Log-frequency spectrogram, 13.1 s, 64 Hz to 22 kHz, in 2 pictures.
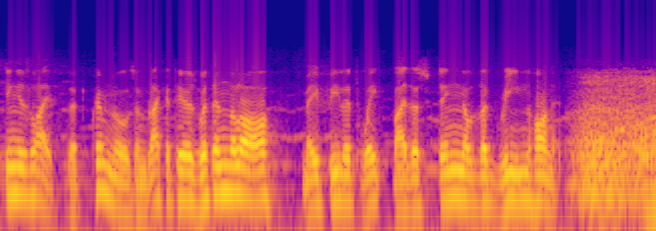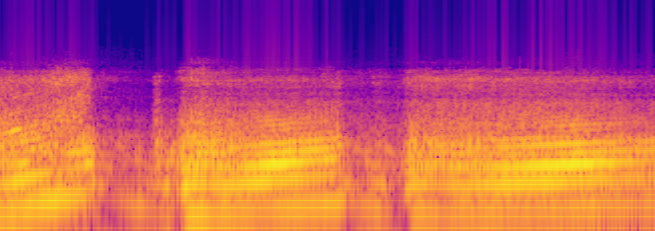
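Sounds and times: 
speech: 0.0s - 6.1s
car engine revving as it races off: 5.6s - 13.0s.

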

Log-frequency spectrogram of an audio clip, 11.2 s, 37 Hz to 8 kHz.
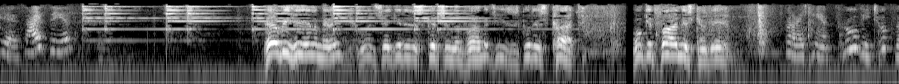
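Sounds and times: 
speech: 0.1s - 1.5s, 3.3s - 11.2s
ranch bell clanging as its rope is pulled: 1.0s - 7.3s.

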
